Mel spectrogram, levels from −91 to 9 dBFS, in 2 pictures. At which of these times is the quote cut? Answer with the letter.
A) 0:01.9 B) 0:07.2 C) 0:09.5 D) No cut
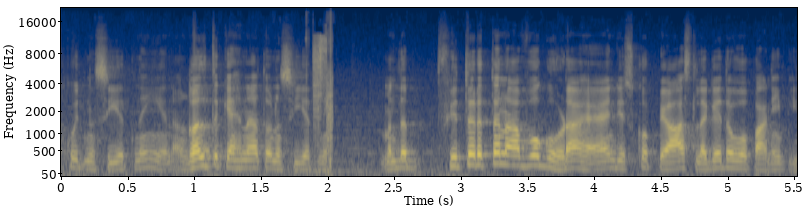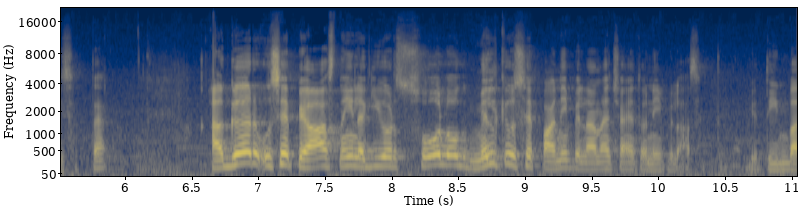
A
